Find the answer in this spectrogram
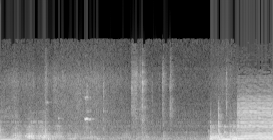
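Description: Electric guitar: a low held note fades out, followed by a few quiet notes and handling sounds. About three seconds in, a loud chord is struck and left to ring.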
